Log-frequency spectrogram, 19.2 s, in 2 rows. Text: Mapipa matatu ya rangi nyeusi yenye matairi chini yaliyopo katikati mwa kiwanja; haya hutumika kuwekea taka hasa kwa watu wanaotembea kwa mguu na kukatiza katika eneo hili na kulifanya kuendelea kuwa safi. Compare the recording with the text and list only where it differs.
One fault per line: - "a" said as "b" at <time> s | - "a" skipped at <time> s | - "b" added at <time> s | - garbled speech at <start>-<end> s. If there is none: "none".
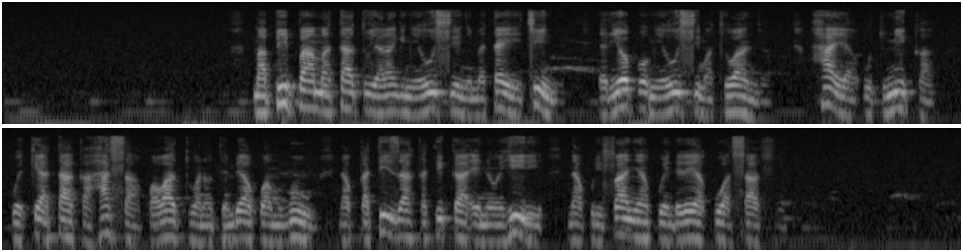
- "katikati" said as "nyeusi" at 6.5 s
